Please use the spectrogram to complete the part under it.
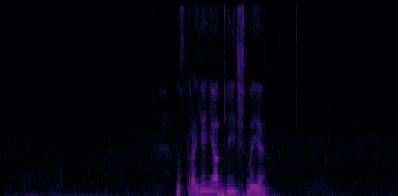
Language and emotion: Russian, positive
